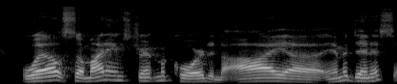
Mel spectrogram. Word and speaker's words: McCord: Trent McCord with me. Am I pronouncing your last name correct, Doctor?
